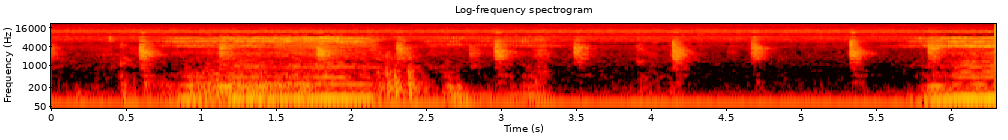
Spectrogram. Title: Snoring content rescue dogs!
